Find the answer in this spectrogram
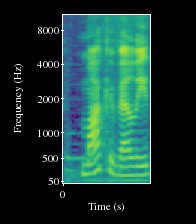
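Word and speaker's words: Makaveli: And it was, most interesting, released under his new stage name, not Tupac, but Machiavelli, which is Machiavelli, the other one.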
